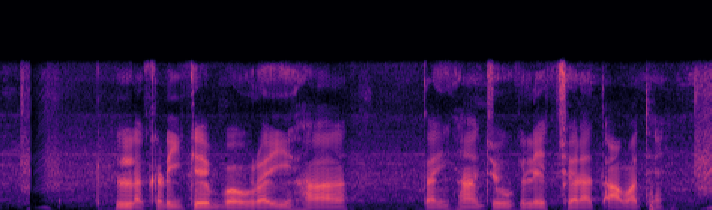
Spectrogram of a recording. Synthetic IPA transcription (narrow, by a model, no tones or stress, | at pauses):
ləkʰɽikebəʊɾaːiɦa | t̪əjɦãd͡ʒuːkelet͡ʃəɾət̪a̰ːʋət̪ɦɛ̃ː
